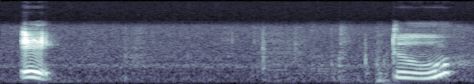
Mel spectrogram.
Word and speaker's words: est: So the answer is because this T, that is T in French, is silent here, right? Okay. Il est means he is.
